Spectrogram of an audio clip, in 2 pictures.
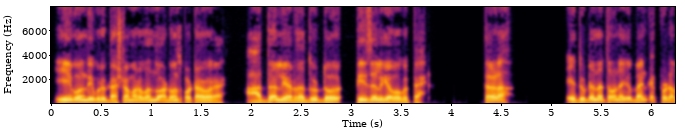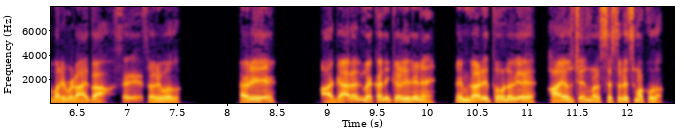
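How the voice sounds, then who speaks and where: Actor as a quick, flattering driver begging his boss for a loan. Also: medium pitch, dry recording, clean studio sound, close to an everyday voice. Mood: coaxing. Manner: coaxing, flattering. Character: eager young driver coaxing his boss. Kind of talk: TV serial acting.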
